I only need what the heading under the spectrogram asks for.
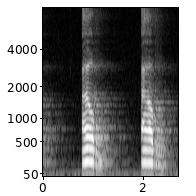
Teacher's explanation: takrir artinya suara yang bergetar itu terjadi pada huruf ro itu hanya satu kali getaran saja enggak boleh lebih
